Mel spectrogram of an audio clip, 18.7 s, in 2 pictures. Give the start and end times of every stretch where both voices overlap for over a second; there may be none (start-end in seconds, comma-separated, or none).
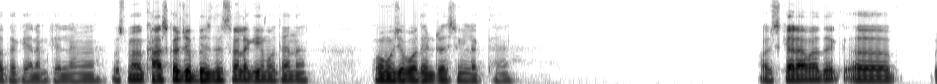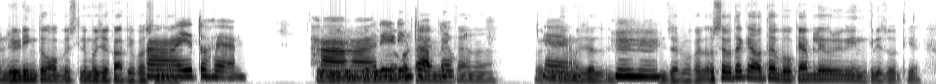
12.6-13.8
